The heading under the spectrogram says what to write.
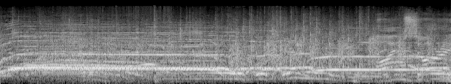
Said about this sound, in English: if they made the best case, applaud now.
